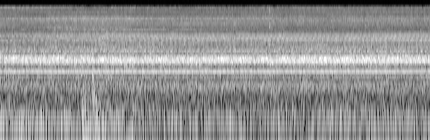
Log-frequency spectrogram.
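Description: Steady electric hum with several fixed tones from an electric forklift as it lowers a heavy steel mold onto a wall-braced shelf; there is no creak, crack or thump from the shelf or its brackets.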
